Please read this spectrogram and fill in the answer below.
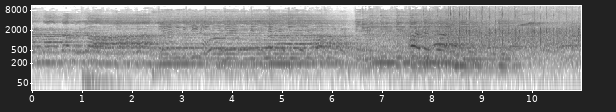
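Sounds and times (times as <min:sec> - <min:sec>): person singing: 0:00.0 - 0:08.7.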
